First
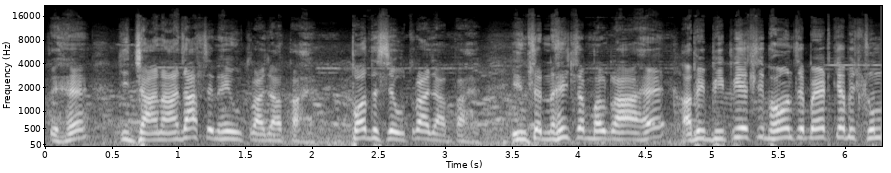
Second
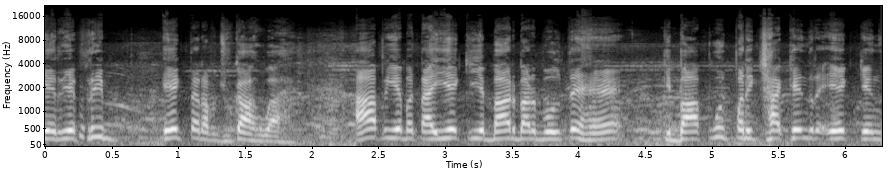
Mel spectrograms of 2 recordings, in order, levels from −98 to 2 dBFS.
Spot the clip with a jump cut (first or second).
first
